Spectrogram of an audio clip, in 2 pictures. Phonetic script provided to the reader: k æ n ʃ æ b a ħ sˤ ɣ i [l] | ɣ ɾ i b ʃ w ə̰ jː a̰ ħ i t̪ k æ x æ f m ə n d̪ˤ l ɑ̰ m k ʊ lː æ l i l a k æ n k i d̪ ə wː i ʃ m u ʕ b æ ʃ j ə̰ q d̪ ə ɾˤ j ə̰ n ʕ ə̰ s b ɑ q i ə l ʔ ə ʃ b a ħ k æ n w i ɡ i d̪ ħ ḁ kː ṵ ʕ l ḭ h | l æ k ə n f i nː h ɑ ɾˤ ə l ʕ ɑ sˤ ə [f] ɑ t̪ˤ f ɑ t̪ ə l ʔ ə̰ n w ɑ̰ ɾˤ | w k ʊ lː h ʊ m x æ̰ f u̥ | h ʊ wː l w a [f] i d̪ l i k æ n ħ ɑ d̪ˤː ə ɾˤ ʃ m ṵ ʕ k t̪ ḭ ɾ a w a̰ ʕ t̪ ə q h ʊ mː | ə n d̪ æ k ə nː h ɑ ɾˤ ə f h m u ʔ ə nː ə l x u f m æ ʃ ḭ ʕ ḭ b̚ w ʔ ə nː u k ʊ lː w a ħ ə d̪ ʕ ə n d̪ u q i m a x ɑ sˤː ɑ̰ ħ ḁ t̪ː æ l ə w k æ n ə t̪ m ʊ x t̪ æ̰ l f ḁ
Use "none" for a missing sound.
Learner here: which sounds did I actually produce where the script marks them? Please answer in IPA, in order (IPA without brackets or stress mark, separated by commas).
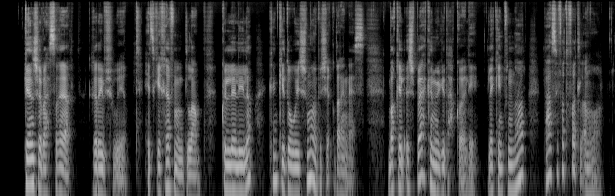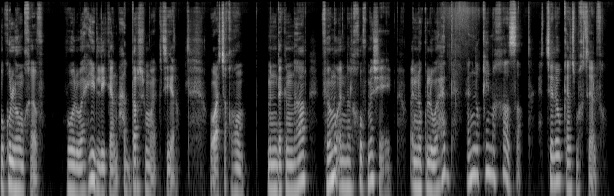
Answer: ɾ, f, ħ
